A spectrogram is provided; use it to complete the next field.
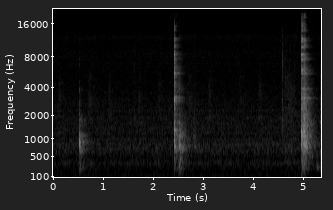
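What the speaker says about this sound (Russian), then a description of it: "Теперь будем добавлять какао и муку. И просеивать через сито." Three sharp metallic taps of a sieve sifting cocoa and flour at uneven intervals, each followed by a brief rattle, with near silence in between.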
